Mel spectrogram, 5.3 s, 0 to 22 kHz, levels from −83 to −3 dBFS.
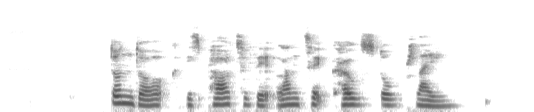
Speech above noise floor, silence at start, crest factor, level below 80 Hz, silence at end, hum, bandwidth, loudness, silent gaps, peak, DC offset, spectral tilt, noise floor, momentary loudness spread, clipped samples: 45 dB; 1.1 s; 20 dB; -74 dBFS; 0.8 s; none; 9.2 kHz; -36 LUFS; none; -18 dBFS; under 0.1%; -4.5 dB/octave; -82 dBFS; 7 LU; under 0.1%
